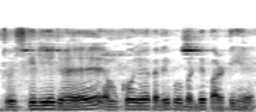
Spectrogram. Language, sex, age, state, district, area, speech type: Urdu, male, 45-60, Uttar Pradesh, Lucknow, rural, spontaneous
